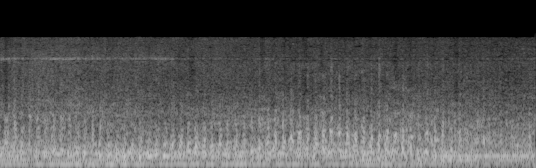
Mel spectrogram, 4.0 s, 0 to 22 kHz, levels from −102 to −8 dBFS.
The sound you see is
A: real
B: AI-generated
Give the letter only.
B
